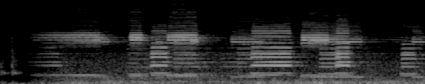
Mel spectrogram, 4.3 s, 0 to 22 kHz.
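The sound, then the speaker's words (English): Several car horns honk loudly and repeatedly during a noise parade and vigil in Petersburg for Missing and Murdered Indigenous Peoples Day, from a line of cars with a fire truck and police cars, overlapping in bursts over a steady rumble of engines, starting and stopping in an uneven rhythm. “More than 20 people gathered in Petersburg earlier this week for a noise parade and vigil”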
